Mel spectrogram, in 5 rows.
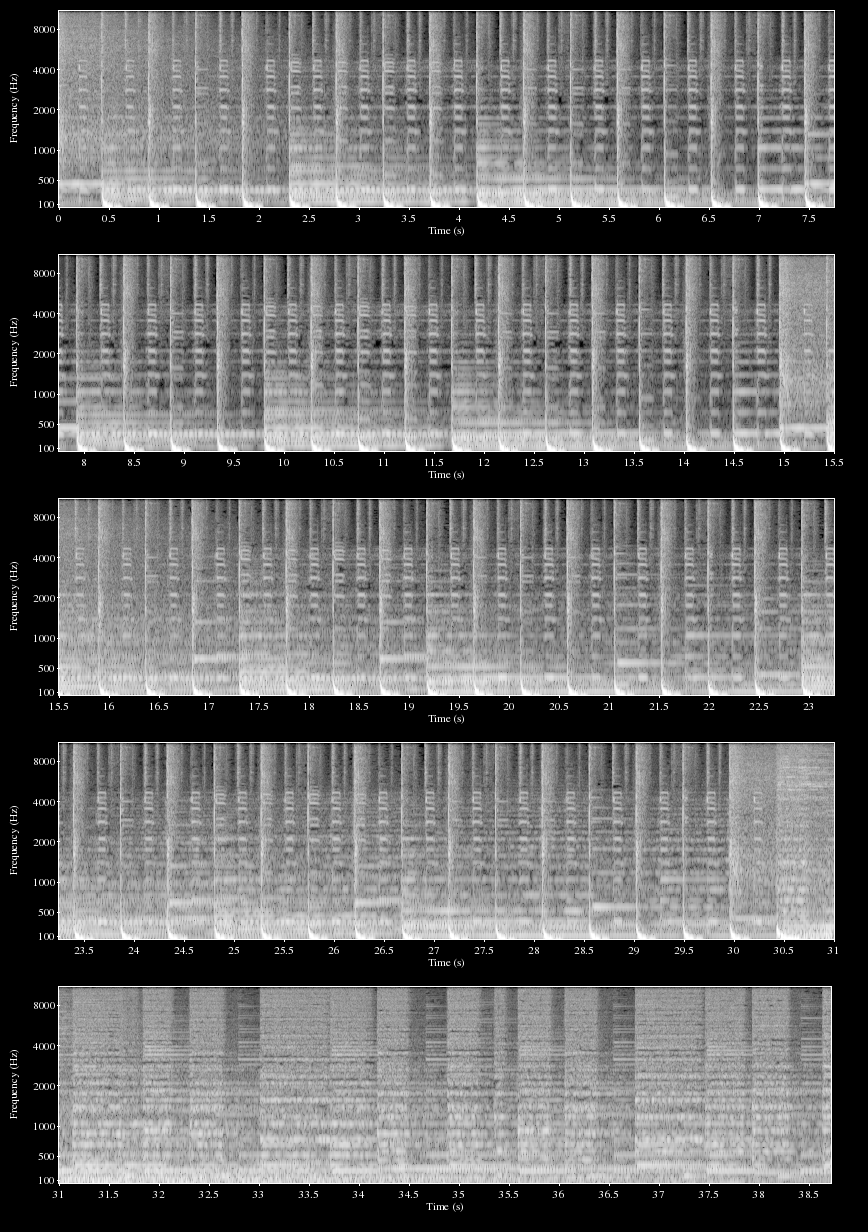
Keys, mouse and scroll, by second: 0.4 alt+h, 3.5 KP_3, 4.4-5.8 scroll up 7, 5.8 scroll down 2, 6.0-8.1 middle drag, 8.1-8.6 scroll down 6, 8.6 Tab, 9.1-10.2 middle drag, 10.2 KP_3, 14.2 click, 14.8-15.7 middle drag, 15.7-16.3 scroll up 1, 16.3-17.4 right drag, 17.4 scroll down 1, 17.6-20.4 middle drag, 20.4-21.2 scroll up 2, 21.2 KP_1, 22.0-22.4 scroll down 2, 22.4-22.8 scroll up 1, 22.8 Tab, 24.7 2, 25.3 click, 25.5 click, 26.0-26.9 scroll down 1, 26.9 ctrl+i, 27.3 h, 28.0 KP_7, 28.7 1, 29.5 click, 30.2 shift+click, 30.9 KP_1, 32.2 click, 33.3 ctrl+KP_2, 33.6 ctrl+KP_2, 33.7 ctrl+KP_2, 34.3 g, 38.0 ctrl+h.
